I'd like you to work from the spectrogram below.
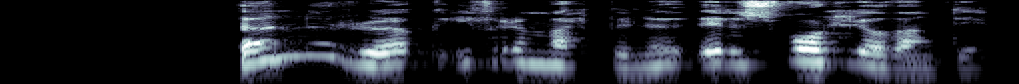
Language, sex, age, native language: Icelandic, female, 60-69, Icelandic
